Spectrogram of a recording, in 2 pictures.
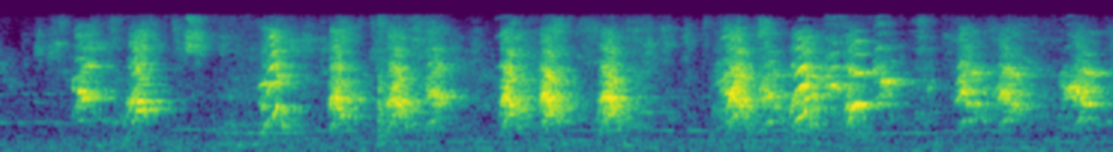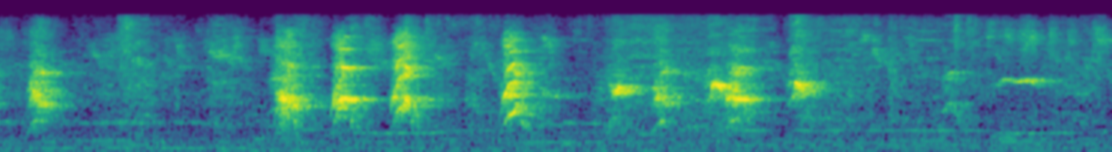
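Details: Seven-week-old male Neapolitan Mastiff puppy barking: a run of high, yappy barks, roughly two or three per second in bursts across the whole stretch, with brief pauses between volleys.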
